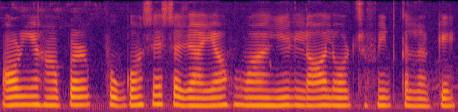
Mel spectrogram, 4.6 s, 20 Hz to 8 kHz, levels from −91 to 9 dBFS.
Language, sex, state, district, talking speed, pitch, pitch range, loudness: Hindi, female, Punjab, Pathankot, 185 wpm, 210 Hz, 205-220 Hz, -16 LUFS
